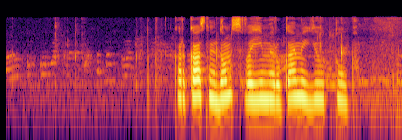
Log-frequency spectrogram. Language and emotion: Russian, neutral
